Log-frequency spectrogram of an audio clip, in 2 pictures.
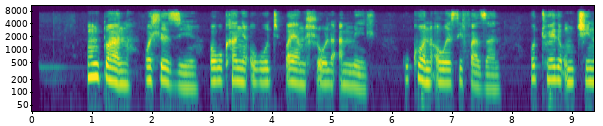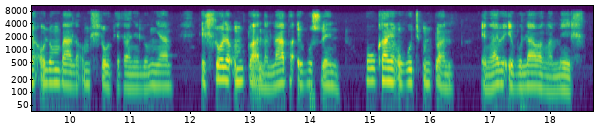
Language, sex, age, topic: North Ndebele, female, 25-35, health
